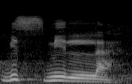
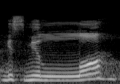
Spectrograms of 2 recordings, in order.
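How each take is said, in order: First: The L is pronounced light and thin. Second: The L is pronounced heavy and thick. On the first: The speaker calls it right. "maka lam kembali dibaca dengan tipis" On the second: The speaker calls it wrong. "tidak bismillah"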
